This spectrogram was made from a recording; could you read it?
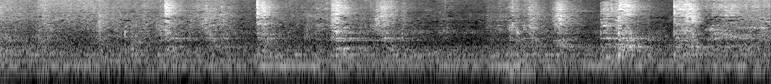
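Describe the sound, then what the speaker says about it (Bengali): Spices sautéed in a pan for a Bengali potato-and-pointed-gourd oil chorchori: a low sizzle with repeated scraping strokes of a spatula, each stir a short bright swish at a steady uneven rhythm, quiet and close. "এবার এই সব মশলাগুলোকে ভালো করে কষিয়ে নেব।"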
